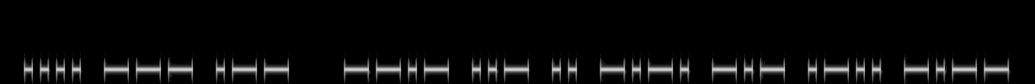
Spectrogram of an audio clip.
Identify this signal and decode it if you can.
Morse code, heard as a keyed tone, about 15 wpm, 700 Hz. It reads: HOW QUICKLY
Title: Pangram Challenge v2 - 15wpm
